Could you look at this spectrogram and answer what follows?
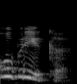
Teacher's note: A palavra é rubrica, então é uma paroxítona e não uma proparoxítona.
